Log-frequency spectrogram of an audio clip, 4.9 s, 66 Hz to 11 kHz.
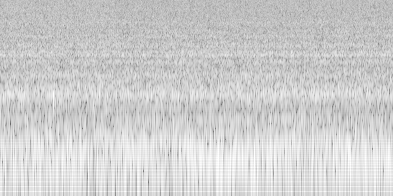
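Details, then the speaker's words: Mac Pro 1,1/2,1 with 32GB RAM running Geekbench 3: soft, steady airflow hush with no ticks, rattles or pitch changes; fans idle quietly, ramping up only slightly near the benchmark's end. "if you've noticed in the fans on the Mac Pro I'm not sure if you can totally hear it but the fans did ramp up in the last half minute or so just slightly it was still quite quiet"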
